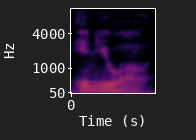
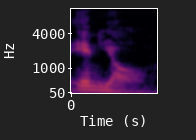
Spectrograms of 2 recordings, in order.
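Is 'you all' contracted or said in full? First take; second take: full; contracted. First: 'You all' is said as two separate words. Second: 'You all' is squeezed into one syllable, y'all.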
